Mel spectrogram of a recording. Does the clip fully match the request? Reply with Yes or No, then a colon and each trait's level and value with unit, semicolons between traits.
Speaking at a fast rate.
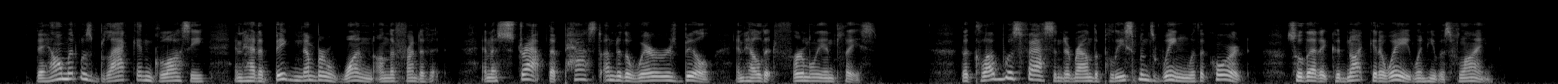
Yes: fast, 210 wpm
